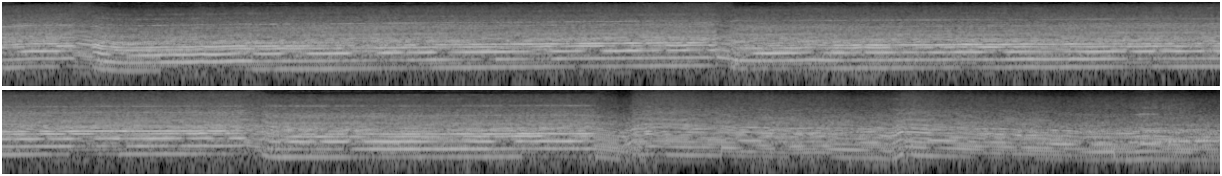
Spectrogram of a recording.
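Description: A vintage sports car engine in Assetto Corsa, lapping the classic Spa Francorchamps circuit, drones loud and sustained. The revs climb steadily, then drop sharply at gear changes roughly every seven seconds.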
